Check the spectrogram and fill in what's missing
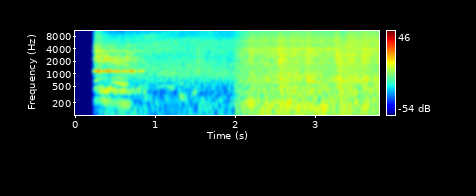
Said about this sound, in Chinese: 我今次嚟到湖区，主要系为咗自然景色同埋乡村嘅风光，但系呢度有一个非常工业化嘅旅游景点。我都是好鍾意要推介俾大家，就係、是、搭蒸汽火车。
